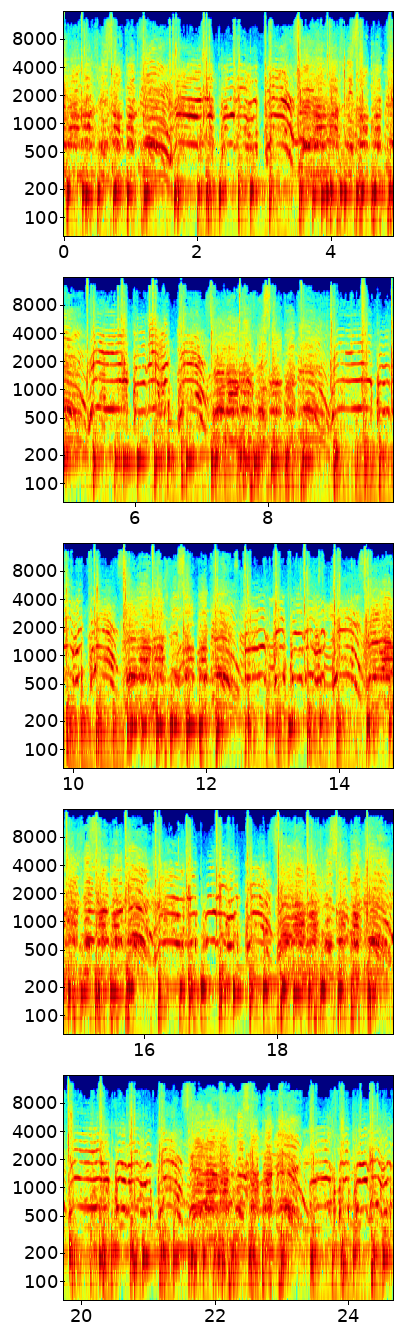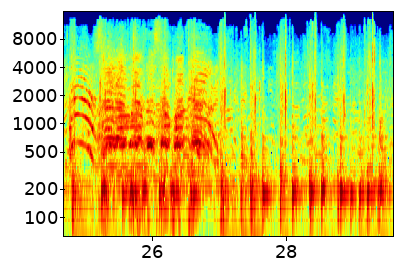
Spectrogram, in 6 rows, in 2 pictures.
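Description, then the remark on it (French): A large crowd of about 2,000 people at a sans-papiers march in Lyon on Saturday 3 October chants in unison, having marched from Marseille, Montpellier and Grenoble. Voices rise and fall in a steady rhythmic cadence, loud and continuous for the whole stretch with a dense babble of shouting beneath. “nous vous proposons maintenant un reportage réalisé lors de la grande manifestation qui a eu lieu à Lyon le samedi 3 octobre et qui a réuni 2000 personnes qui marchaient depuis Marseille, Montpellier, Grenoble et leur soutien.”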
